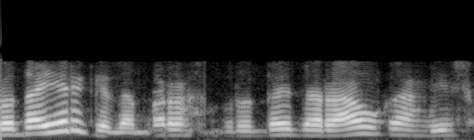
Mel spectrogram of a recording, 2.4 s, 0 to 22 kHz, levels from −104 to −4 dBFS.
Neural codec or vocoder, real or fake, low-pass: codec, 24 kHz, 3.1 kbps, DualCodec; fake; 3.6 kHz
